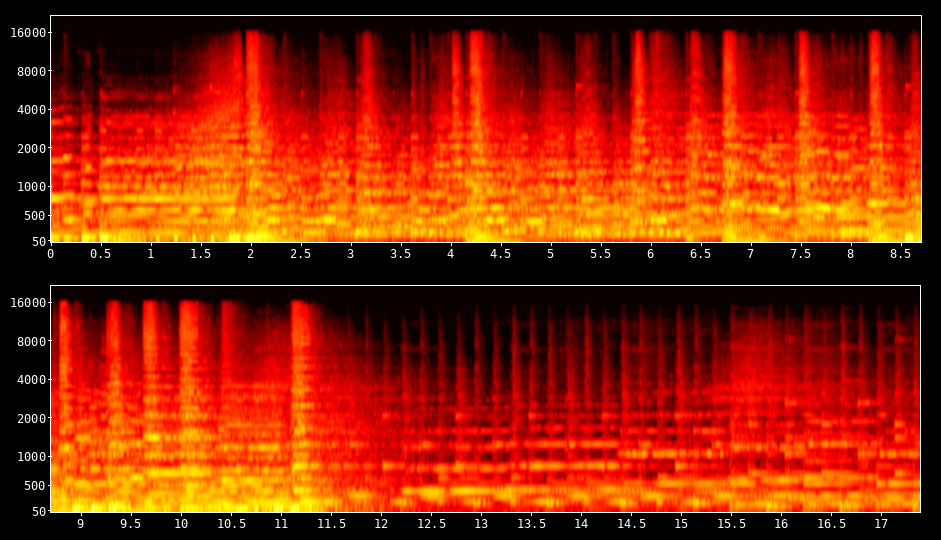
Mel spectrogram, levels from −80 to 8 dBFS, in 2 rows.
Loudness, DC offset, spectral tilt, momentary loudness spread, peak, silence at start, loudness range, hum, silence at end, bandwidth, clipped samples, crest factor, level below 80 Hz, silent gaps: -17 LUFS; under 0.1%; -5 dB/octave; 13 LU; 0 dBFS; 0 s; 11 LU; none; 0 s; 16.5 kHz; under 0.1%; 16 dB; -26 dBFS; none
